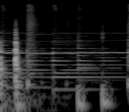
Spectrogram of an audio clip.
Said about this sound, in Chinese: 老婆，开门！我继续敲门，仍然没有回应。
